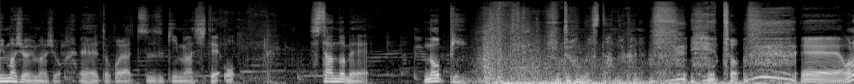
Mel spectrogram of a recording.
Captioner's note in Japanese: 笑い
